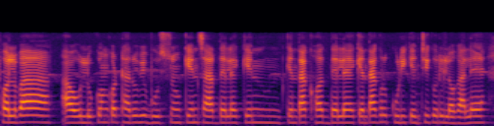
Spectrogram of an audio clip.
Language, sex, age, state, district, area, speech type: Odia, female, 30-45, Odisha, Bargarh, urban, spontaneous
